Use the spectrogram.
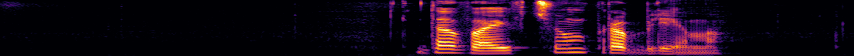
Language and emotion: Russian, neutral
